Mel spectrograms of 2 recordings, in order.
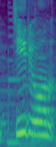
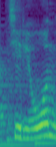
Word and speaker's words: Тирион: поэтому там идут просто невероятные конфузы с ударениями в именах персонажей. Например, Тирион у нас не Тирион, а Тирион.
